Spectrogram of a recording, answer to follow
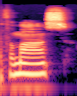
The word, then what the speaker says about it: FAMAS: I'm gonna go with the FAMAS or the FAMAS if you know how to pronounce it correctly is the FAMAS and what my magazine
